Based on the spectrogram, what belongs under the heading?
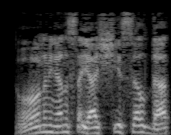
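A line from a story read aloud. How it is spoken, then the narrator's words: Cheerful. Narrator (Russian): весело сказала миссис Роналдсон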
